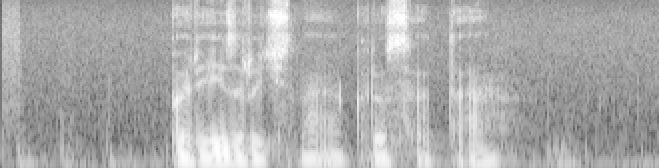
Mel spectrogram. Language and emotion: Russian, sad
